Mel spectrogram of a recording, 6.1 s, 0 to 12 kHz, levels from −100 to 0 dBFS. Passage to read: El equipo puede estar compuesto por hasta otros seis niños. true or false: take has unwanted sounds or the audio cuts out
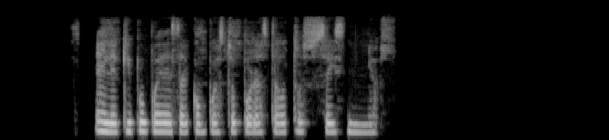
false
